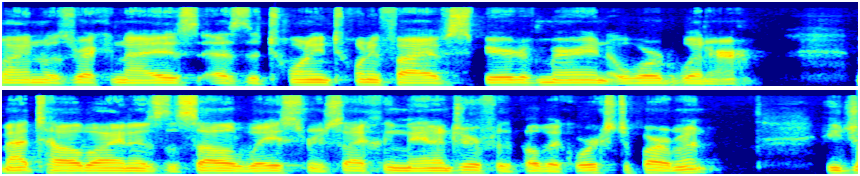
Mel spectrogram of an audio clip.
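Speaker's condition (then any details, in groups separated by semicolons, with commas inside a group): No condition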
